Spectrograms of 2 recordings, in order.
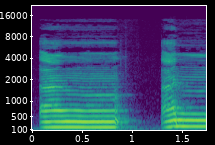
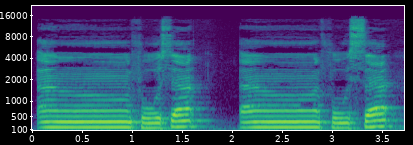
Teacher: اخفا کہتے ہیں ناک میں آواز چھپانا، یعنی ہم نے اس نون کی آواز کو چھپانا ہوگا ناک میں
